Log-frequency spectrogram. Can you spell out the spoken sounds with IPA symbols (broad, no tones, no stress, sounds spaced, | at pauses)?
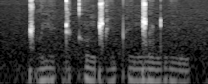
ɡ͡ǁ u j i ɡ ɖ ɨ kʰ ũ ɡ͡ǁ i pʰ i ŋ͡ǁ ɛ̃ ɖ ŋ i ŋ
